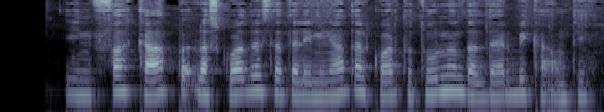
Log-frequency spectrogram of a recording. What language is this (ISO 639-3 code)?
ita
